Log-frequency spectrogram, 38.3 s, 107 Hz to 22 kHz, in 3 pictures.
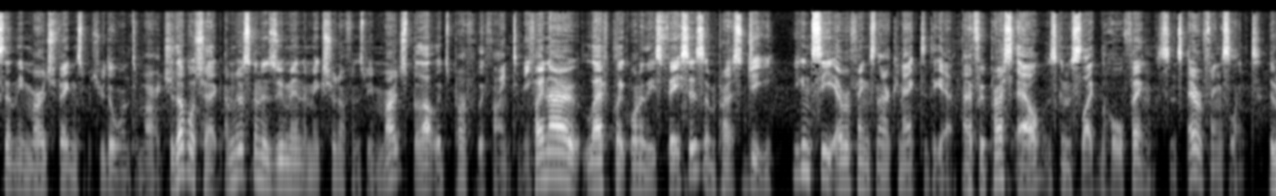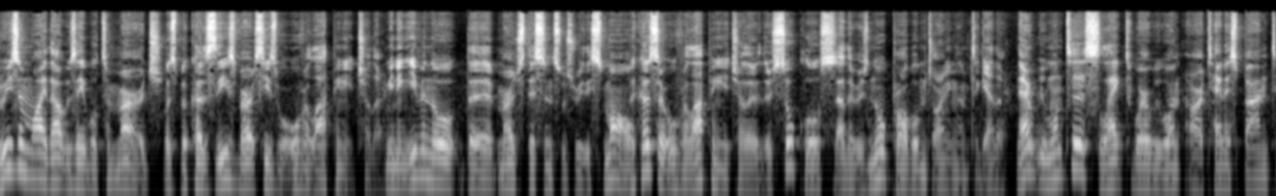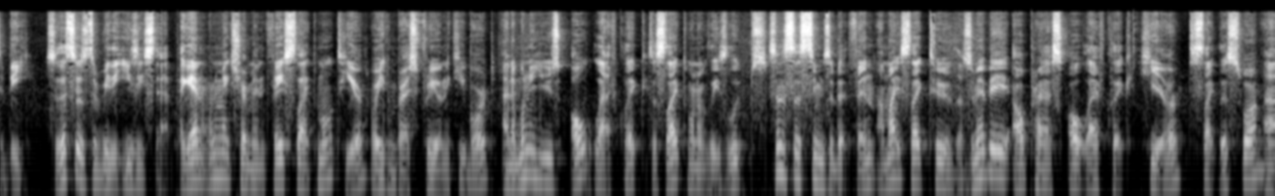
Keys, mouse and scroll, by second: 1.5-2.7 scroll up 10, 5.7 click, 7.0 g, 10.4 l, 12.7 click, 16.7-17.6 scroll up 5, 22.8 Left, 27.5 3, 32.4 alt+click, 36.9 alt+click.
